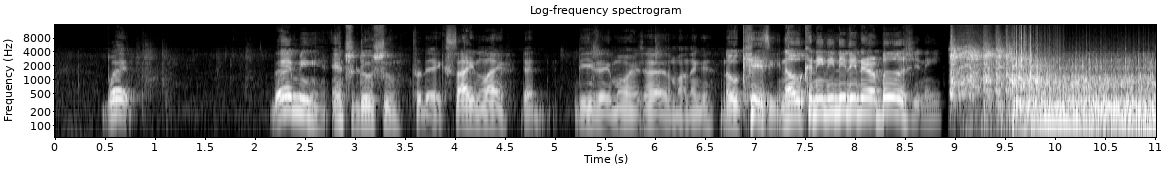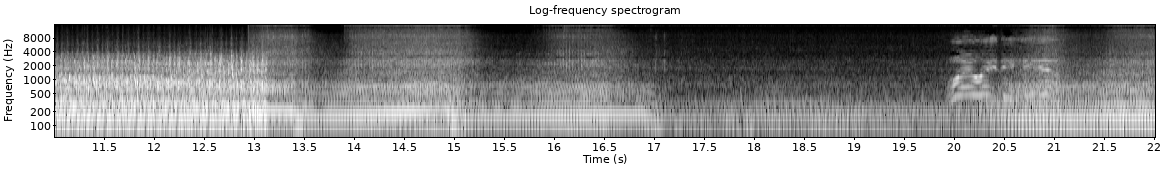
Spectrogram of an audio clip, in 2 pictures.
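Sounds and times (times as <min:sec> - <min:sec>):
car engine accelerating hard: 0:09.0 - 0:22.0.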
